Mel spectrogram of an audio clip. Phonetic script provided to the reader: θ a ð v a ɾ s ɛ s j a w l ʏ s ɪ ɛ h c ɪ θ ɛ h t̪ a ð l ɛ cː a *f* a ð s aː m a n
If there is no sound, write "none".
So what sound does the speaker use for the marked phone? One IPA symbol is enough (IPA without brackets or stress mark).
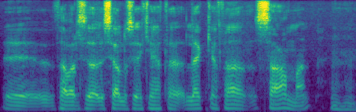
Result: θ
